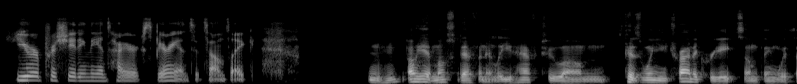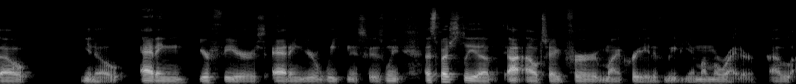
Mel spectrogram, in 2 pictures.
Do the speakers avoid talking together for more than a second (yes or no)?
yes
